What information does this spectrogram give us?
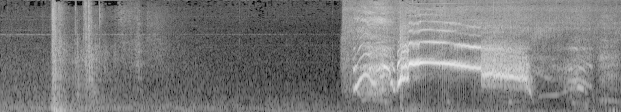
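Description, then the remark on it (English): A sharp thud sounds, then after a quiet pause a loud, sustained shriek of screaming lasts about two seconds before trailing off into softer cries, from the horror film Texas Chainsaw Massacre playing on a TV. “One of my favorite, uh, perfect little, perfectly lit tableaus with the sound of Texas Chainsaw Massacre as I think we said before”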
